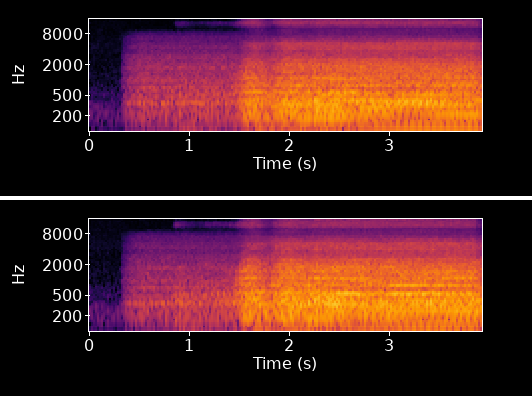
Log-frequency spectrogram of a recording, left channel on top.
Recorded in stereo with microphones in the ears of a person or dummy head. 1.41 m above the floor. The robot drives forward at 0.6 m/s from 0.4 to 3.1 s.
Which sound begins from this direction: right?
A drill, at 0.8 s.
